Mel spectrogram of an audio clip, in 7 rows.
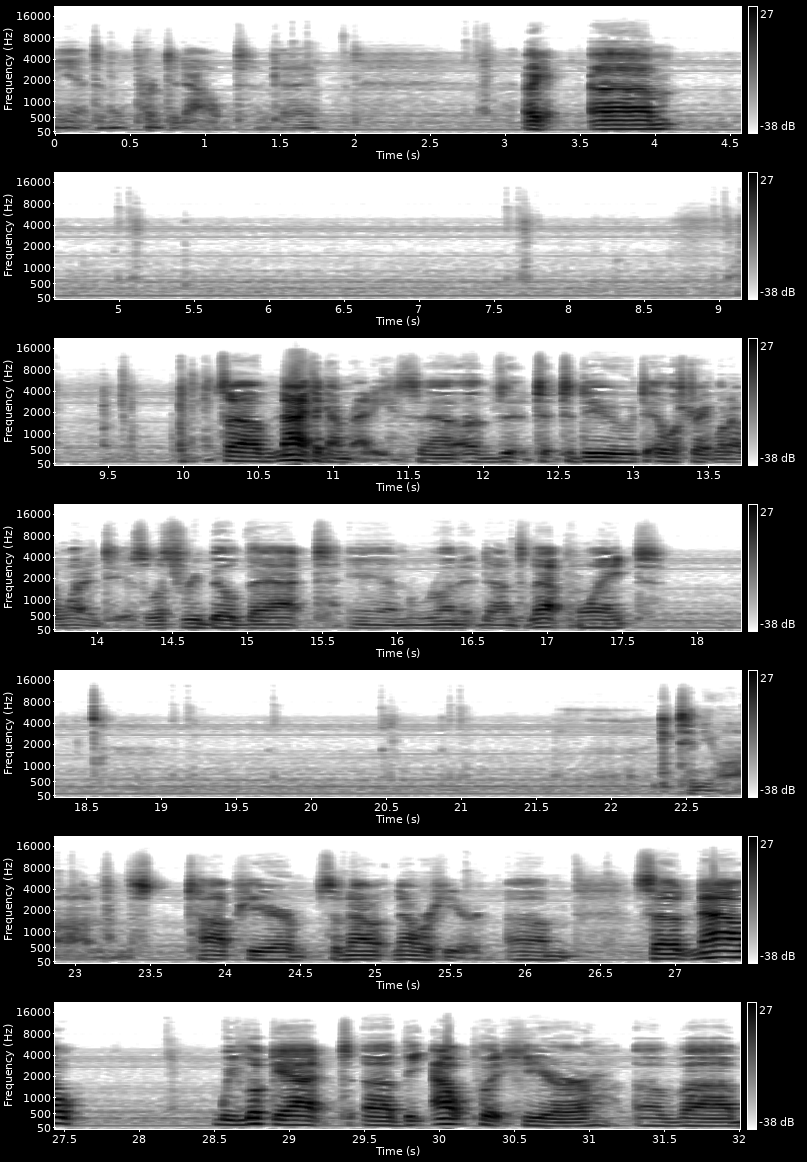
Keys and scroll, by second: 10.1 ctrl+b.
